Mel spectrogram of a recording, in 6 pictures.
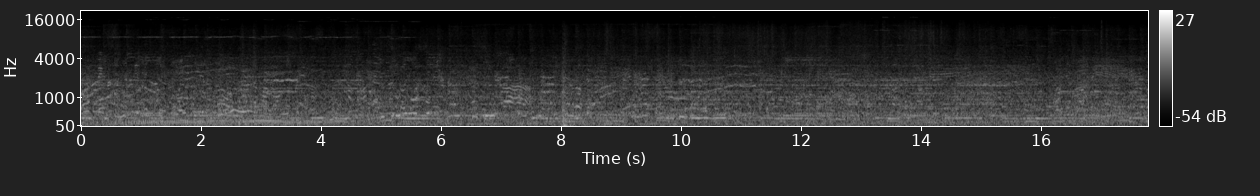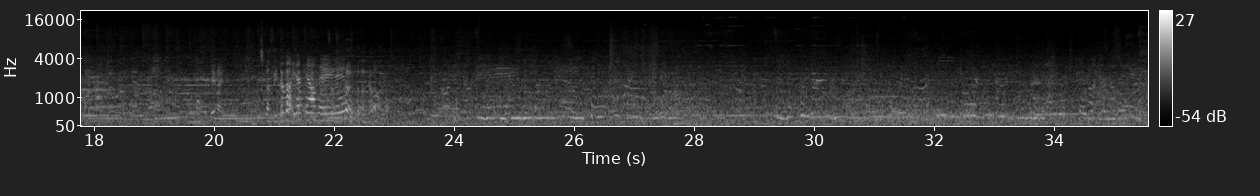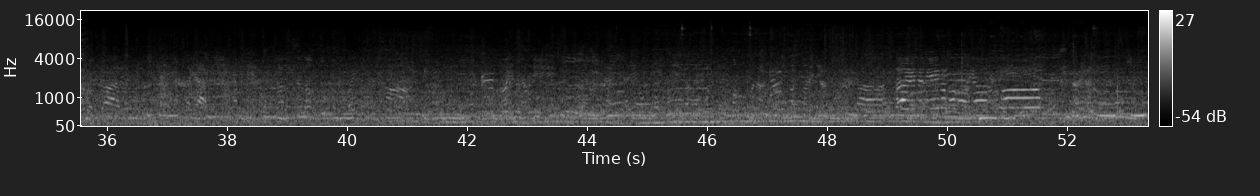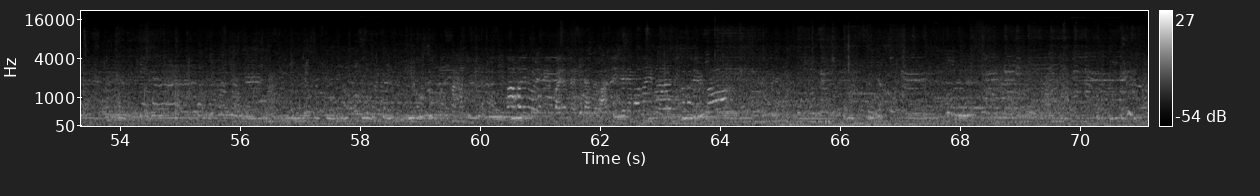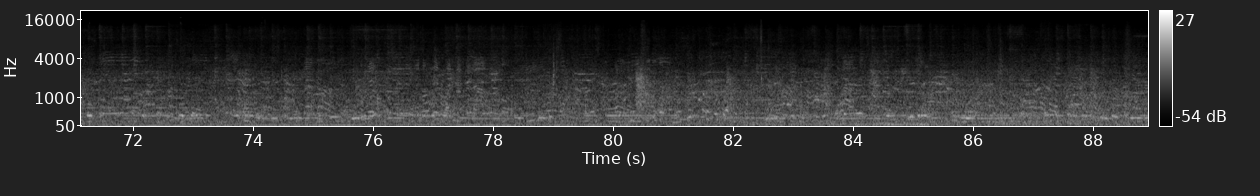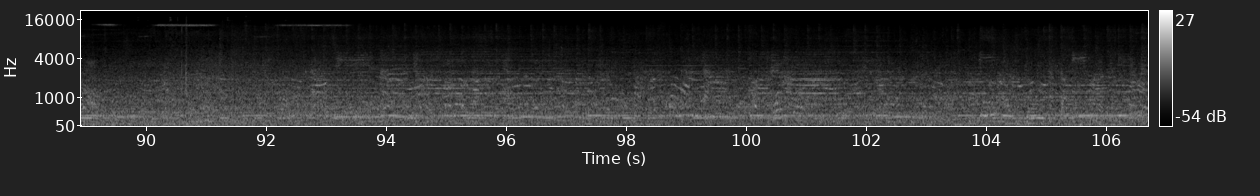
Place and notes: Sotokanda, Chiyoda-ku, Tōkyō-to, Japonia - Akihabara
Recorded in front of a Sofmap store, a large retailer for computer and console gaming. You can hear the shopkeepers calling to the crowds, as well as advertisement music. Recorded with Zoom H2n
Chiyoda-ku, Tōkyō-to, Japan, 10 January 2015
